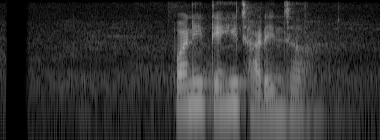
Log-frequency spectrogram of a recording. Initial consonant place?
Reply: labial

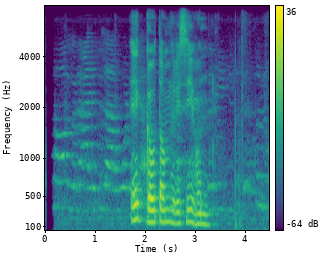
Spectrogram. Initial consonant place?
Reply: velar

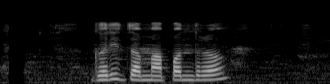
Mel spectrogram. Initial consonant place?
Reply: velar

